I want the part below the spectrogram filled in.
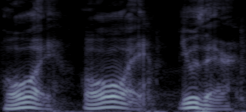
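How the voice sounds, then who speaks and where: A man's voice: mid-range voice, takes it slowly, mellow. A man voicing a small, greedy, cheeky thieving bug from a video game, with a wheedling rogue's patter. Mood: impatient, demanding.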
